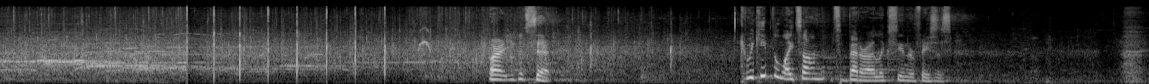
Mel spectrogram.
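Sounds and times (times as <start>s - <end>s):
audience applause: 0.0s - 7.4s
speech: 4.9s - 5.8s, 7.5s - 9.8s.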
